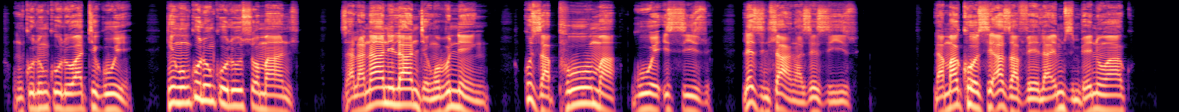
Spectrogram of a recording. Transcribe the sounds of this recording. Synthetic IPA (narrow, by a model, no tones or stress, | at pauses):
uŋkʼuluŋkʼuluwatʰiɣuːjɛ | ŋiŋuŋkʼuluŋkʼulusɔmaːnd͡ɮʱa | z̥alananilandʱɛŋoβuneŋi | ɣuzapʰuma | ɣuwɛʔisizwɛ | lezint͡ɬʼaŋazeziːzwɛ | lamakʰosiazavɛlaem̩zimbʱeniwaːkʰɔ̥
